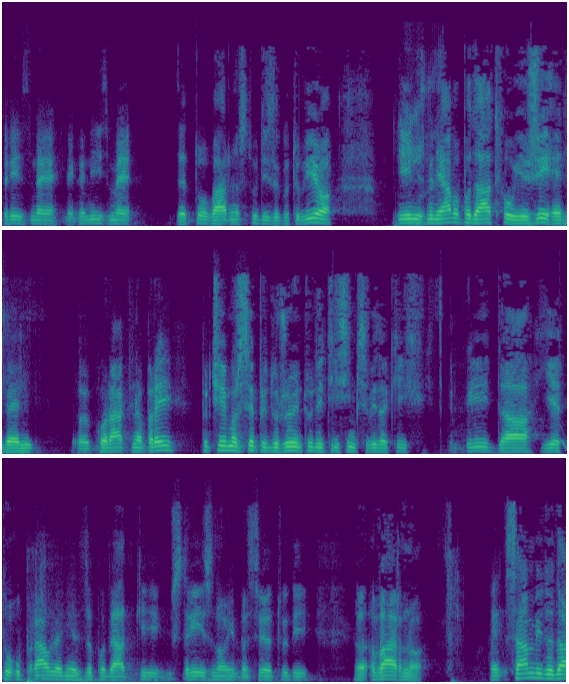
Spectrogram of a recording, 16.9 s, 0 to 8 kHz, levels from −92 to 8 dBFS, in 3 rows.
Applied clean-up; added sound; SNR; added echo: neural mask model DeepFilterNet 3.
